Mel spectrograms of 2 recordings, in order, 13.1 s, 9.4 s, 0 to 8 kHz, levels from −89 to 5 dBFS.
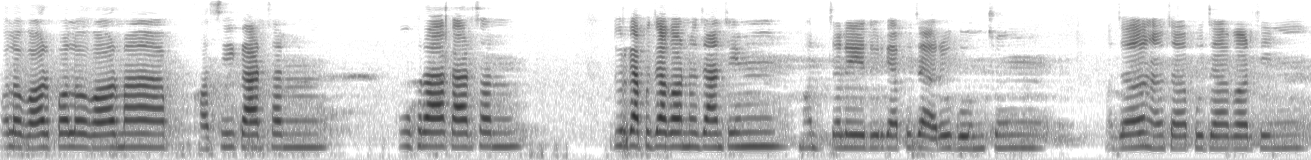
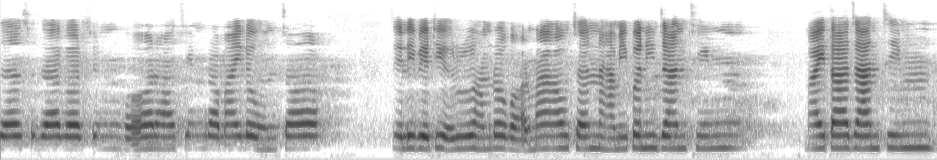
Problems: none marked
